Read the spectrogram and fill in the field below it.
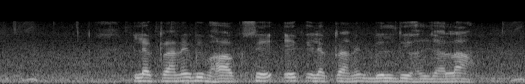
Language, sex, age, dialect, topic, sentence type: Bhojpuri, male, 60-100, Western, banking, statement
